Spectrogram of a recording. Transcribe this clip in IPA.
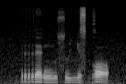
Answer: r ɛ ŋ͡m e sʷ e ʎ ɐ z ɡ ɔ

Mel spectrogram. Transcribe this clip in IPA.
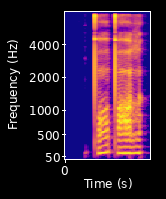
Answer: pʼ ɔ pʼ ɒ l

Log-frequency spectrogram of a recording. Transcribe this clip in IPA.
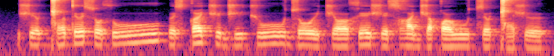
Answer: ʃ e ə̯ ɡ͡ǁ ʌ t ɘ s o θ uː | ɘ s q i t͡ʃ ɘ d͡ʒ i t͡ʃ uː d͡z oː ɪ̯ t͡ʃ ʌː x e ʃ e s ʁ a d͡ʒ ɘ q uː t͡s ə ɡ͡ǁ a ʃ ɘ

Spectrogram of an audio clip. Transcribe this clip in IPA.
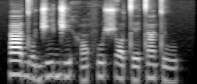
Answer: a˦ d o˧ d͡ʒ i˦ d͡ʒ i˦˨ h ɔ̃˨˦ f u˦ ʃ ɔ˦˨ t e˧ t ã˦ t u˧

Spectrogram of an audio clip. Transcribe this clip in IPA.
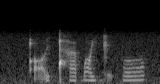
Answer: qʼ ɔ̰ i̯ ǃʰ ɐ ɓ ɔ j ɡ ḛ p o

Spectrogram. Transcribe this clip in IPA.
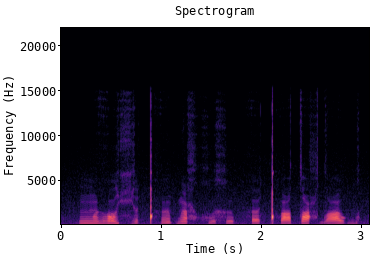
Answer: ŋʷ ə̃˦ ɦ ɔ˦ ç ə˩˧˩ ǃʰ ə̃˩˧˩ ɓ ə̃˥˩ ħ xʷ ɐ˩ x ɵ˩ pʰ ɐ˩ ǃʰ o˨˦ tˤ ɯ˥˩ ħ dˤ o˩˧˩ ɡ

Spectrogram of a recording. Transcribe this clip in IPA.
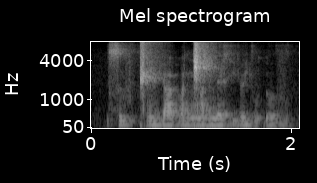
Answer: s ɯ v ǁ ɔ ŋ j a b a ŋ͡ǁ a ŋ ɛ x j ø j u ɗ ʊ v

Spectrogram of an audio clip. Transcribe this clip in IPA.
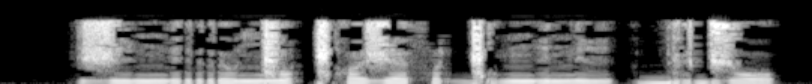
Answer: ʒ i ŋ i r ɯ ŋ͡ǁ o ǁʰ ʌ ʒ ɛ θ ʌ ɡ͡ǁ o ŋ i n i | bʲ ɯ d͡ʒ o

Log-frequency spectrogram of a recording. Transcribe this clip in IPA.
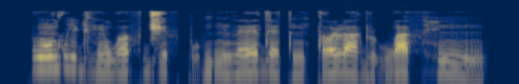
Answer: ð õ d w i ɖʱ ẽ w ʌ θ d͡ʒ e θ p o̰ ɡ ŋ ĩ ð ɛ d ɛ t ĩ t ʌ ɭ a ɡ ɭ ṵ w a θ h ĩ

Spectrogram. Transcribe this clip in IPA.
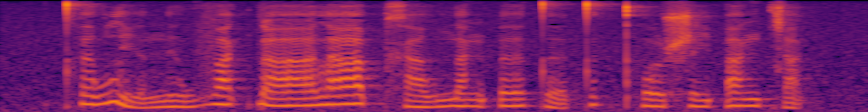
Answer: t̪ʰ ə˧˥ w l i˨˩˨ ə̯ n ɨ˨˩˦ w v a˦˥ k̚ ɗ aː˧˥ l aː˦˥ p̚ x a˨˩˦ w n a˧ ŋ ʔ əː˧˥ t̪ əː˨˩˨ t̪ ə˦˥ k̚ t̪ʰ o˧ ʂ i˧ ʔ a˧ ŋ c a˨˩ k̚

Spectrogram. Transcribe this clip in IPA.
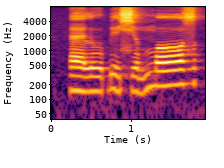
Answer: æ˨˩ l ʊː˨˩ ɓ ɪ˧˩˧ ɕ ə˨˩ mː ɔː˦˥ z

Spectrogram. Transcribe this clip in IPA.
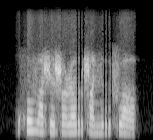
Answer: χ u v ɑ ʃ i ʂ ɒ ɭ ɜ r ʂ ɑ ɲ u r sʷ ɑ

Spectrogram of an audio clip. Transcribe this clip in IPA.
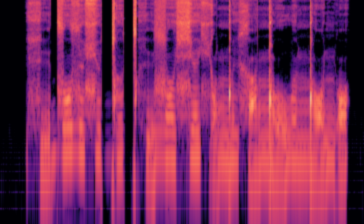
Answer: x ḭ d͡z o z y ɕ y ɡ͡ǀ ɵ ǀʰ ḭ ɮ ɤ ɕ e ç ɔ̰ ŋ͡ǃ i x a̰ ŋ͡ǃ o̰ w ɵ ŋ͡ǃ ɔ̰ ɲ ɔ̰

